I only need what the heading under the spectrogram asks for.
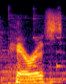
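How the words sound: It is said with an American English pronunciation. "I still say Paris"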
